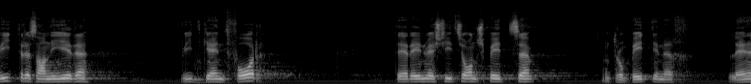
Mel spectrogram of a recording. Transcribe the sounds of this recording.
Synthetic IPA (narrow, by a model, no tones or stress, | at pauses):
itəɾəsɑniːəɾə | vitɡ̥eːəntfɔɾ | d̥ɛɾəɪnvɛʃtit͡sjoːnsʃpɪt͡sə | ʊnt̚d̥ɾʊmb̥ɪtəɪnɪχ | lɛn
